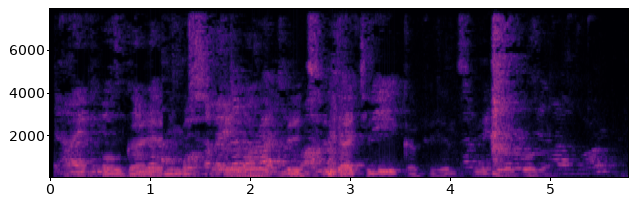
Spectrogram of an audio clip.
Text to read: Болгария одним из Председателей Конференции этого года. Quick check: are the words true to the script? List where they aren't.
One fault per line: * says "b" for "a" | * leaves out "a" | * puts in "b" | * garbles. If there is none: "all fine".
all fine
